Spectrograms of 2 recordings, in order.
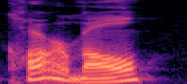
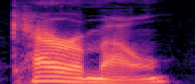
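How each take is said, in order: First: It is said with two syllables, like Carmel. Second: It is said with three syllables, care-a-mel. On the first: This is how someone else says it. "You said caramel" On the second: This is how the speaker says it. "I'm like caramel"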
